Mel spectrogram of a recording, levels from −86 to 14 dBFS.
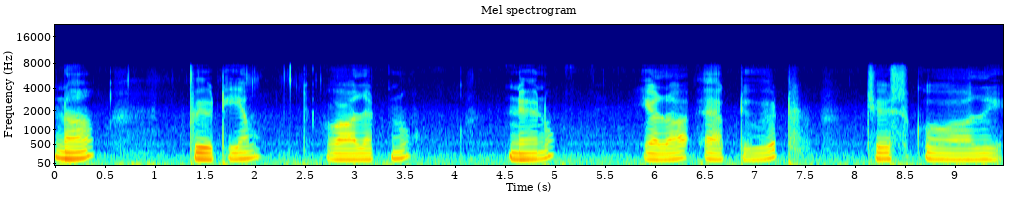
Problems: none marked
